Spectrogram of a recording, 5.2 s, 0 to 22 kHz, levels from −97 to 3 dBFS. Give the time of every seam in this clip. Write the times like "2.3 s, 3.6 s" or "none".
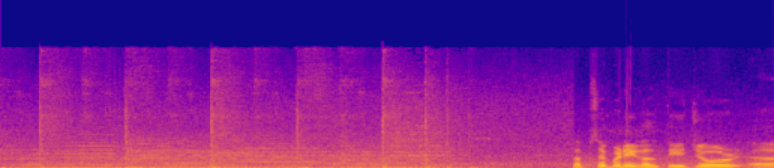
3.7 s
